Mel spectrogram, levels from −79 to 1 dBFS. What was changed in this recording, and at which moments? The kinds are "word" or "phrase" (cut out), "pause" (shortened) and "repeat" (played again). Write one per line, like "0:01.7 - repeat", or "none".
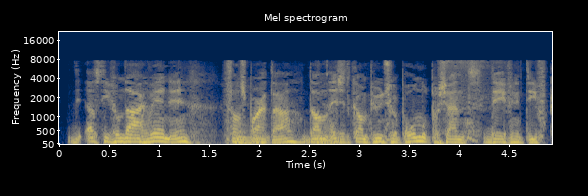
none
